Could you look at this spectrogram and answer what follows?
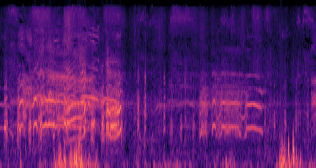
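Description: Gamefowl roosters crowing, several crows overlapping for the first two seconds or so, then a single fainter crow about four seconds in.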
